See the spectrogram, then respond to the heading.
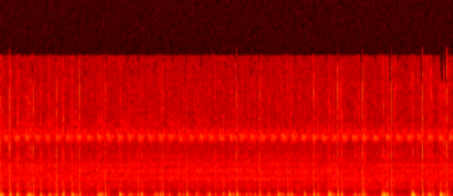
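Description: Fingertips and nails tap and scratch the glossy cover of a thick, solid dictionary book held in the hand. About twenty quick, dull taps in an uneven rhythm carry a low, woody thump with almost no brightness. Each tap dies away almost at once.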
